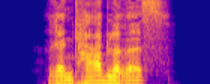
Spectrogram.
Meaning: strong/mixed nominative/accusative neuter singular comparative degree of rentabel
- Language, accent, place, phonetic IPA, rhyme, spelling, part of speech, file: German, Germany, Berlin, [ʁɛnˈtaːbləʁəs], -aːbləʁəs, rentableres, adjective, De-rentableres.ogg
